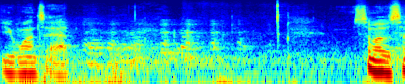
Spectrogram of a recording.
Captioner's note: audience laughing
